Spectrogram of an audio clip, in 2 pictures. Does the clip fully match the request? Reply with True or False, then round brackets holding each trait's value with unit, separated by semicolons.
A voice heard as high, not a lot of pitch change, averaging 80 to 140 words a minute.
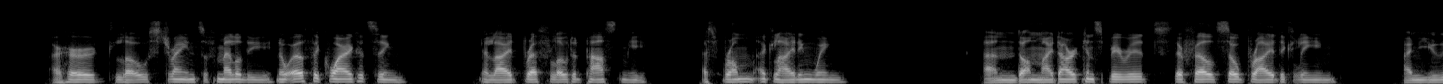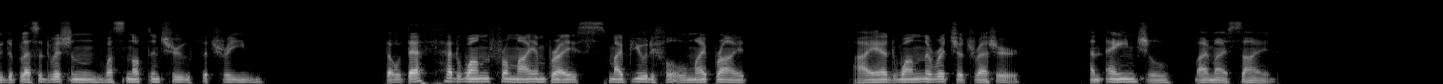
False (115 Hz; 1.8 semitones; 135 wpm)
